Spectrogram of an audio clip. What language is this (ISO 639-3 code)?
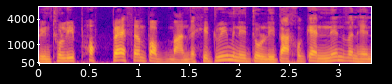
cym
